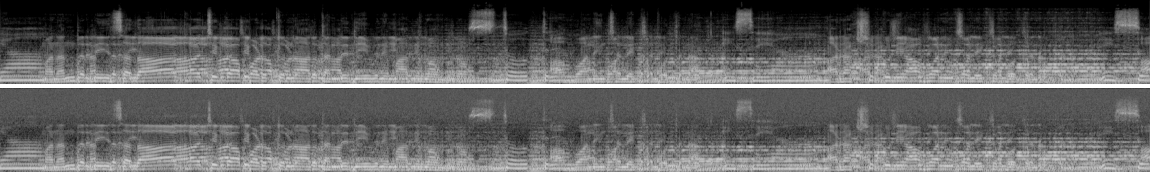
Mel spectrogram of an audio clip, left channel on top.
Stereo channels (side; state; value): right; noise; hiss, 12 dB below the sound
